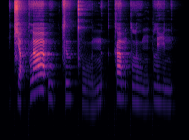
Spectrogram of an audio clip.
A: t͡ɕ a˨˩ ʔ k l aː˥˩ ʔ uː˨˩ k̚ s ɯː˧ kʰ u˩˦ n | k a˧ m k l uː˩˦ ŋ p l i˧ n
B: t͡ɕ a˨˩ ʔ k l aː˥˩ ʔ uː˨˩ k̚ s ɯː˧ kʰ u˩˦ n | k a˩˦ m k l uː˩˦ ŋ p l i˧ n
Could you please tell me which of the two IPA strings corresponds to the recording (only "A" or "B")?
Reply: A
